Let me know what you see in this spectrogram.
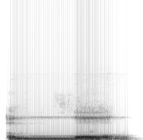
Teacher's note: Ketebalannya itu didapatkan dari lidah ya, bagian belakang pangkalnya itu terangkat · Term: Lafzul jalalah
